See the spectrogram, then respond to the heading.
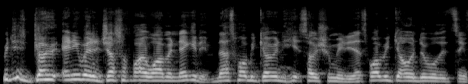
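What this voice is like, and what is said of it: Very fast speech. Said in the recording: “I'm talking too fast.”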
